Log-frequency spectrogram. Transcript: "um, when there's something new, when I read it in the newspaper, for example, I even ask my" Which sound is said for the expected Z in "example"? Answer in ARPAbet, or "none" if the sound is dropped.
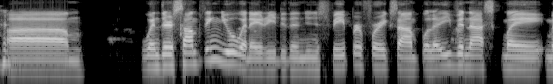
S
